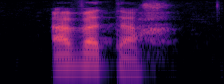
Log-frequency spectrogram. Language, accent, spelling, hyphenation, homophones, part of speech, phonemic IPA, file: French, France, avatar, ava‧tar, avatars, noun, /a.va.taʁ/, LL-Q150 (fra)-avatar.wav
- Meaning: 1. avatar 2. misadventures, incidents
